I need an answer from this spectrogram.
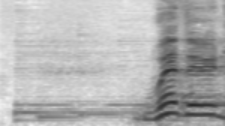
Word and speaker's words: weathered: Whether the faces lined in pain 여기서도 ed 발음을 왜 살려보라고 했느냐면요. 발음을 할 줄 알면은 들리지만 발음을 할 줄 모르면은 안 들립니다.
